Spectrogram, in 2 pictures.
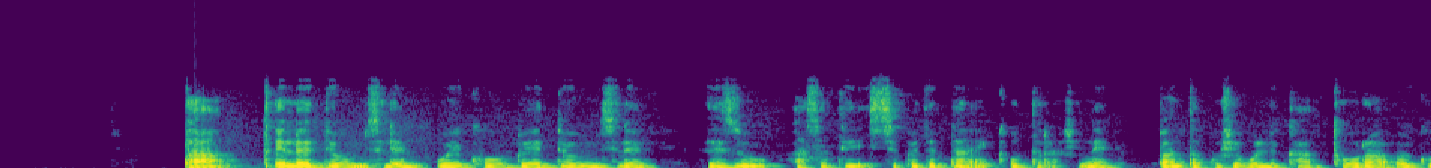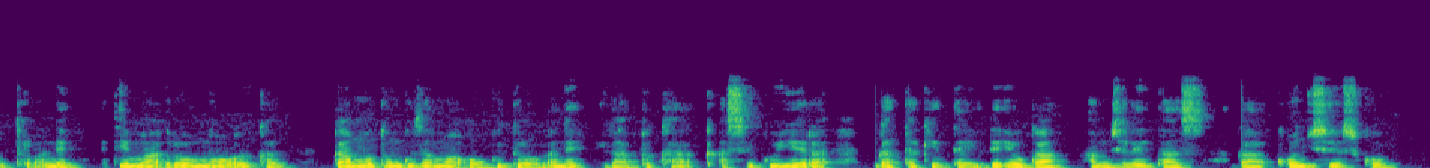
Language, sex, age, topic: Gamo, male, 25-35, government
